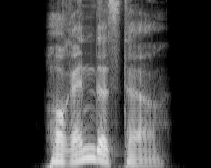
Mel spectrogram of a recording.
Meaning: inflection of horrend: 1. strong/mixed nominative masculine singular superlative degree 2. strong genitive/dative feminine singular superlative degree 3. strong genitive plural superlative degree
- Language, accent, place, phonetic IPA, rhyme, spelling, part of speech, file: German, Germany, Berlin, [hɔˈʁɛndəstɐ], -ɛndəstɐ, horrendester, adjective, De-horrendester.ogg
